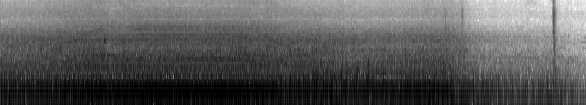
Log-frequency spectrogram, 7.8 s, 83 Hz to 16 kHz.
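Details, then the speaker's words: Maruti Alto K10/Alto 800 cabin blower fan at speed 4: loud buzzing drone, steady low hum and whole-dashboard vibration, with greatly reduced airflow; runs fine at slow speed, then winds down. Noisy vibrating blower fan at top speed. "हवा का जो flow है वो बहुत कम हो गया है friends, और जो वाइब्रेशन और आवाज़ आ रही है इसमें से बहुत तेज़।"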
